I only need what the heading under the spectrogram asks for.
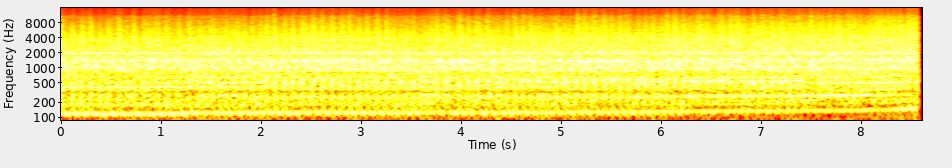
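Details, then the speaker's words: Warm KTM 250 EXC two-stroke on 40 pilot jet, idle lifted slightly: idle holds high and steady with a droning note instead of dropping back; owner says it runs away from being too lean. "And um it'll it'll start to run away. Just gets too lean and starts to run away. And you can listen to the noise it makes as it's running down."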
